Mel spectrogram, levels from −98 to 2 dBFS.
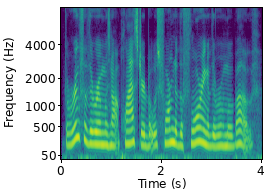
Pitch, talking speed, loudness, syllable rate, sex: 200 Hz, 270 wpm, -14 LUFS, 6.3 syllables/s, female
